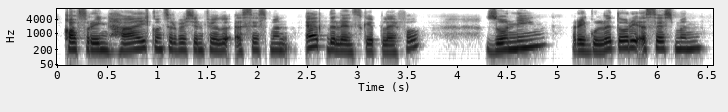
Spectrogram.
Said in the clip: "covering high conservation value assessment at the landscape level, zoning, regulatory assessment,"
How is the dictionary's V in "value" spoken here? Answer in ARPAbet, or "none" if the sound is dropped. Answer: F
